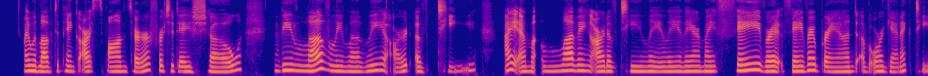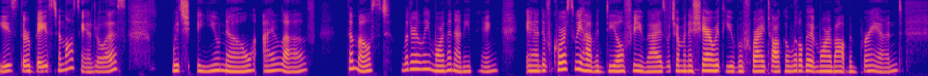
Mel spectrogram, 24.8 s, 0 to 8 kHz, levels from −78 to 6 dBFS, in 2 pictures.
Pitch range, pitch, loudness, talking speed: 190-220 Hz, 205 Hz, -20 LUFS, 180 wpm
